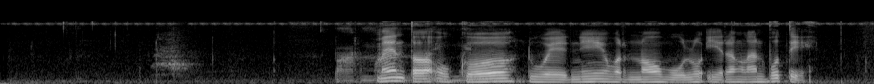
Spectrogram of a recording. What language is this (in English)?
Javanese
